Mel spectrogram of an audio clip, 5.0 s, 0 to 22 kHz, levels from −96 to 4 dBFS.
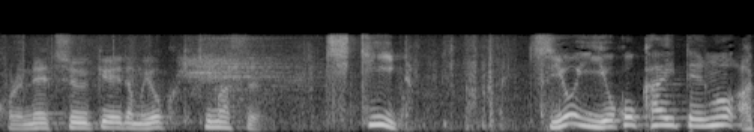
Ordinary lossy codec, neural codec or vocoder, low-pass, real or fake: none; none; 7.2 kHz; real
